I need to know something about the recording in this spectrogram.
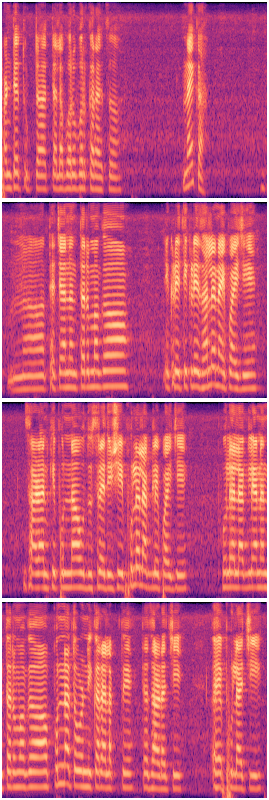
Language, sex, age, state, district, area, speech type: Marathi, female, 45-60, Maharashtra, Nagpur, rural, spontaneous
